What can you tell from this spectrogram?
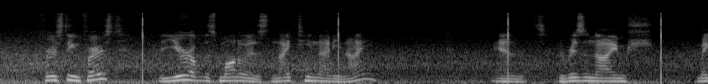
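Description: Separate WAV pieces were joined without their headers being stripped, so a few dozen header bytes at each join are read as sample values: a file header played as audio. The result is a sharp, loud click or snap, independent of whatever the sound is doing at that moment, at 1.43, 3.38, 5.08 and 6.61 seconds, each marking the start of a new piece and lasting only a millisecond or so.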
